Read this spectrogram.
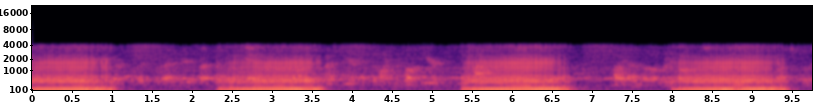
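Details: Bulldog, described as stressed out, snoring: loud, coarse, buzzing, vibrating snores on each breath in and out, about 25 breaths a minute.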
